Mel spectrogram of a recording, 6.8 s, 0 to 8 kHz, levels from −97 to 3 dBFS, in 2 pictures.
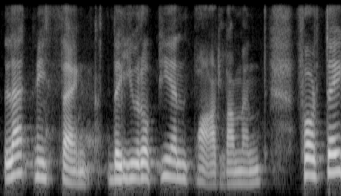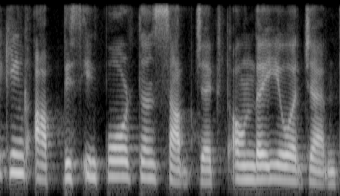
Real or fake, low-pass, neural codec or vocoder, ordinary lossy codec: fake; 7.2 kHz; codec, 16 kHz, 2 kbps, FunCodec, trained on Chinese and English, 25 frames a second; none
